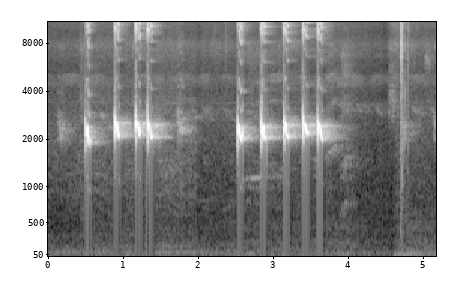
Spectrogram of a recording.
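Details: Sooty-headed bulbul, lured to sing, gives two runs of four or five sharp whistled notes, each run trailing into a short fading tail, followed by a faint click near the end.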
